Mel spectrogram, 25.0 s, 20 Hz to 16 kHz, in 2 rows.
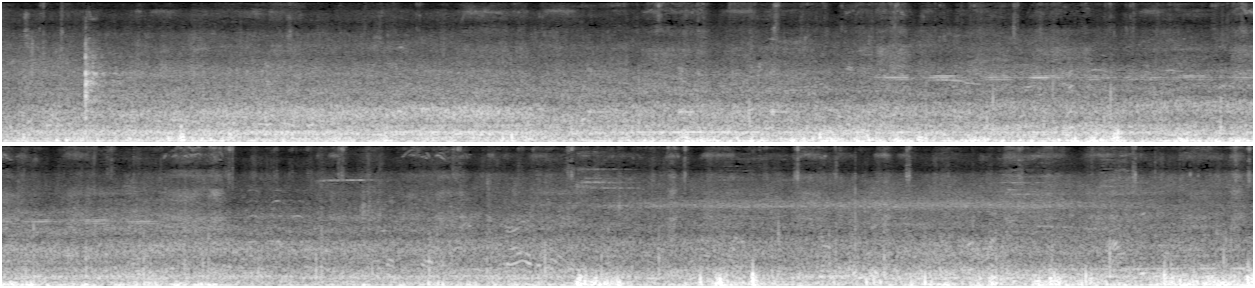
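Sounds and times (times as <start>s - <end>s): low street rumble: 0.0s - 25.0s.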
